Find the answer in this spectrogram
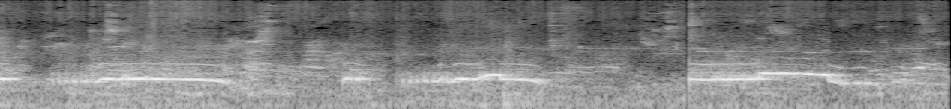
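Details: Spotted dove, nodding while giving its 'kuk geruk' call, used as a lure for other spotted doves; three low, mellow cooing phrases, each a short note followed by a longer rolling coo with a slight lift near the end, spaced a few seconds apart.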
